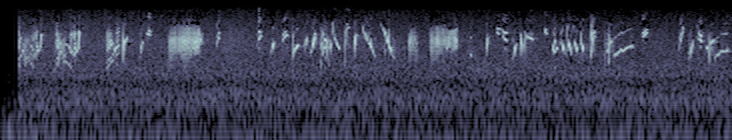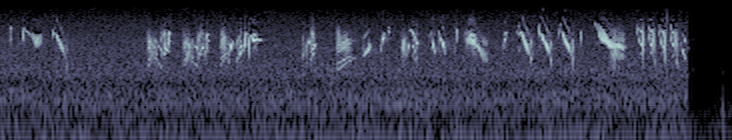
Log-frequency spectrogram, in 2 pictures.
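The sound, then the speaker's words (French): Several European goldfinches twitter together in a busy flock while pecking dandelion seeds in spring, their bright, tinkling chirps and rapid trills overlapping almost continuously, fairly loud, with only a brief pause midway. “Ces chardonnerets élégants, à gros bec pointu, tête rouge et plumage chatoyant, qui gazouillent souvent collectivement joyeusement.”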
